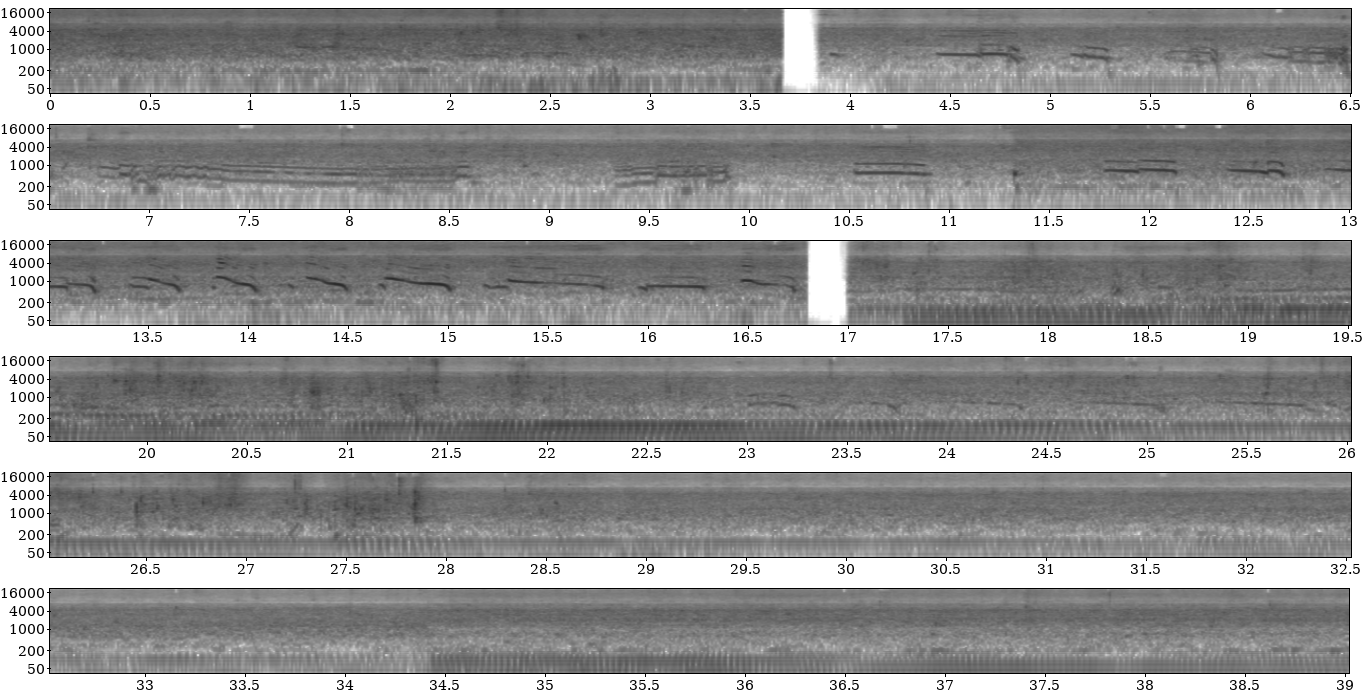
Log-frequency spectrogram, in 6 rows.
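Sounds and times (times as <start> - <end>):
puppy whimpering and whining: 3.9 - 8.7, 9.4 - 16.8, 22.9 - 26.2.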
